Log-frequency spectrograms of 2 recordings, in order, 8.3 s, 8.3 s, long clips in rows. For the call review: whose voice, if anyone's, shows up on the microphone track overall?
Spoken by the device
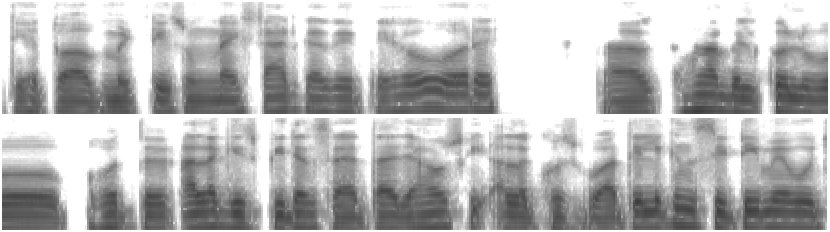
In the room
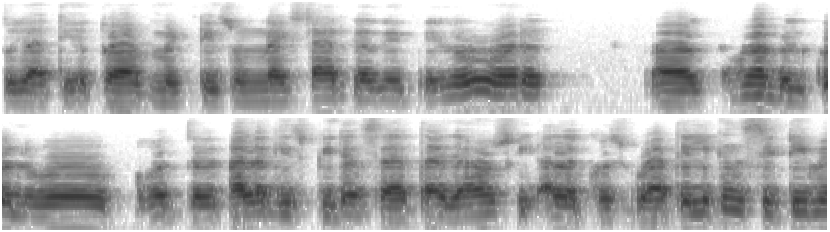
echo only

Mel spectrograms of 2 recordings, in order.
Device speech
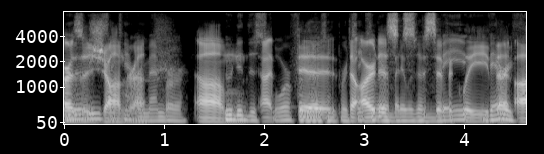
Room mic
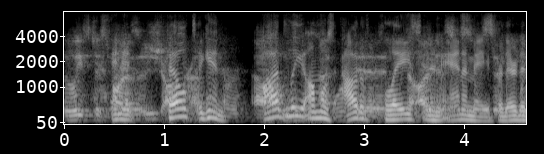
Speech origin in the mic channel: both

